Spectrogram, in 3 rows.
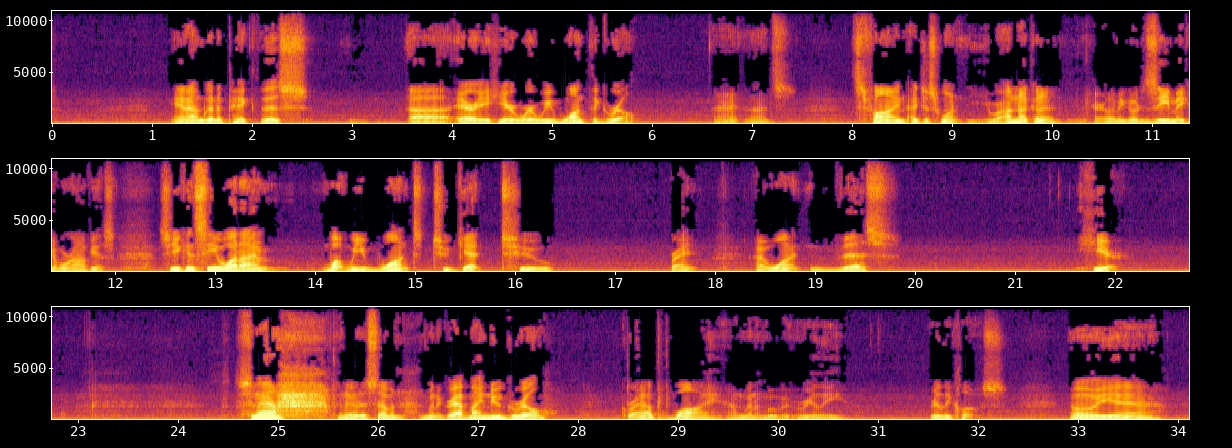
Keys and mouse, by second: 10.3 z, 19.3-23.8 drag, 25.6 KP_7, 28.6 g, 33.6-34.1 middle drag.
